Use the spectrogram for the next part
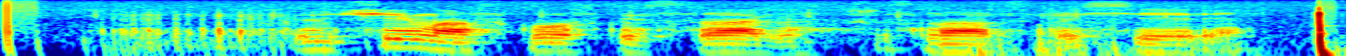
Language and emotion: Russian, sad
